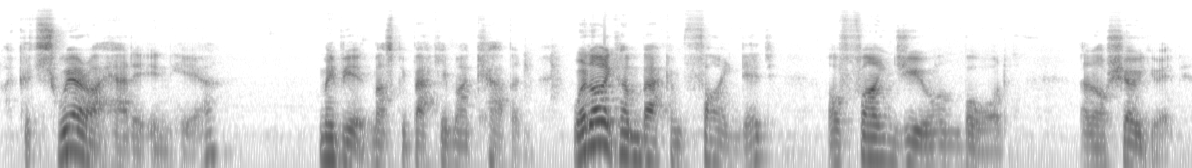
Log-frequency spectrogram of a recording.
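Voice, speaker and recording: A man voicing a coy, haggling fantasy trader in a tabletop game, with a measured salesman's manner. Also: mid-range voice, lively intonation, bright, forceful tone. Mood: puzzled, bargaining. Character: sly, haggling male fantasy trader aboard a ship.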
